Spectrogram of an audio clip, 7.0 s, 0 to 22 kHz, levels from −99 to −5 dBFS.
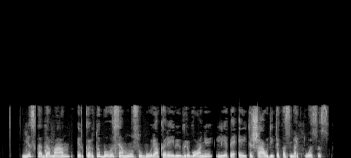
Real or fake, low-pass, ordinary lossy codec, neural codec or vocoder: real; 7.2 kHz; AAC, 32 kbps; none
